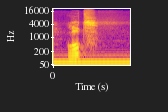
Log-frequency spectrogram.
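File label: "Lith", Dutch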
